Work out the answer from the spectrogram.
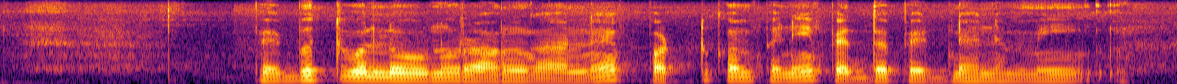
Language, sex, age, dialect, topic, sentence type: Telugu, male, 18-24, Southern, agriculture, statement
